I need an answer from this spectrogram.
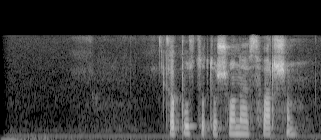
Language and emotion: Russian, neutral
